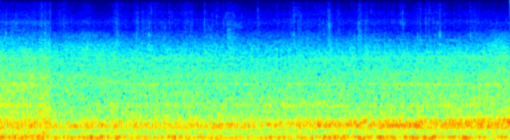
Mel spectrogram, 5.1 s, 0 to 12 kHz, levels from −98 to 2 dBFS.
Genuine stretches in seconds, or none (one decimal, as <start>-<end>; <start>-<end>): 0.0-0.6; 1.3-5.1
